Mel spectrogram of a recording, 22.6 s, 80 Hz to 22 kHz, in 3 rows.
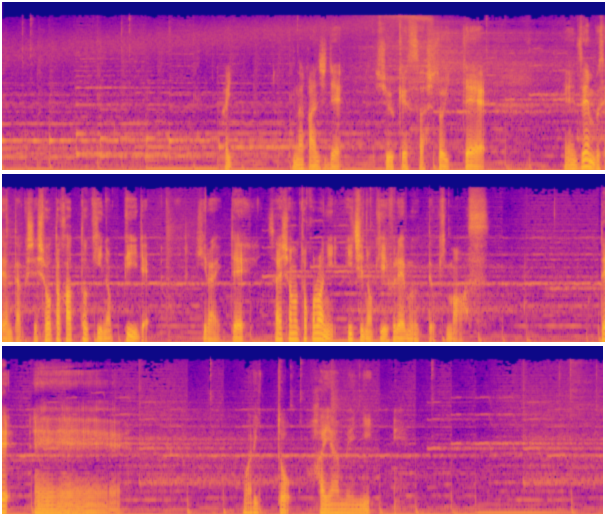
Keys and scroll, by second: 7.6 p.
